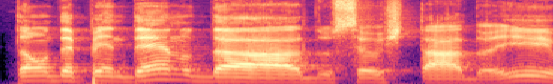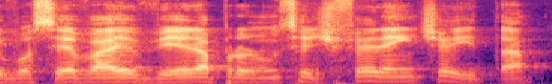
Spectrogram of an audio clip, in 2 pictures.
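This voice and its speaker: A man's voice: mid-range voice, moderate pace, fairly bright tone, smooth. A man with a Brazilian Portuguese accent from Mato Grosso, teaching an English lesson and repeating words to drill them.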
